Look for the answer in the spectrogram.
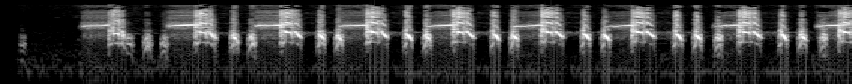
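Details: Grey francolin calling loudly in a fast, rhythmic series. Each phrase opens with a high, thin note followed by several harsh, descending clucking notes, repeated about ten times in under six seconds with little background sound.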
